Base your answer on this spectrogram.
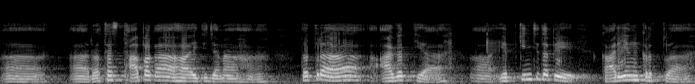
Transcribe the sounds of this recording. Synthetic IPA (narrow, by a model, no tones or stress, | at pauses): ɾɐt̪ʰɐst̪ʰaːpɐkaːɦɐ̆it̪id͡ʒɐnaːɦɐ̆ | t̪ɐt̪ɾɐaːɡɐt̪jajep̚kiɲt͡ʃit̪ɐpikaːɾjɐŋkɾɪt̪ʋa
